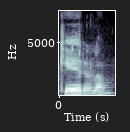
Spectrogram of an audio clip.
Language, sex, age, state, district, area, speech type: Malayalam, female, 18-30, Kerala, Idukki, rural, spontaneous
